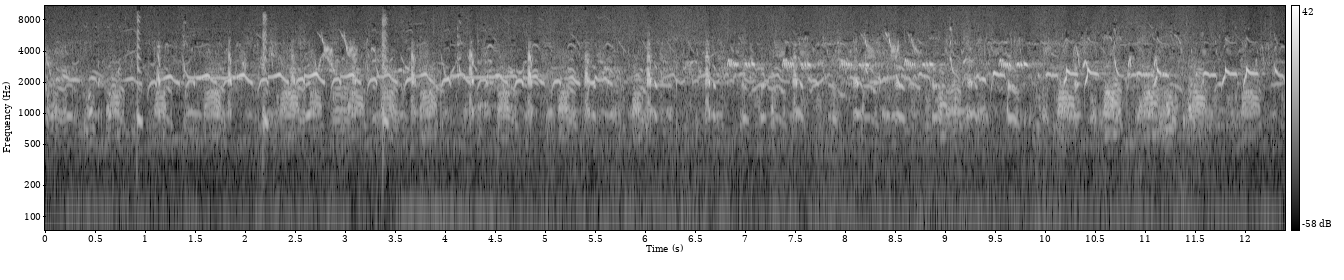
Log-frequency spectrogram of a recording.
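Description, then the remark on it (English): A dense flock of wild geese at a wetland, one of the most important in Europe, honking and calling over one another, a continuous overlapping chorus of nasal cries that stays loud and busy throughout, with no speech. Recorded by Richard Margoshis for the British Library National Sound Archive CD. “Richard Margoshis recorded these birds gone wild for the British Library National Sound Archive CD, ….”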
